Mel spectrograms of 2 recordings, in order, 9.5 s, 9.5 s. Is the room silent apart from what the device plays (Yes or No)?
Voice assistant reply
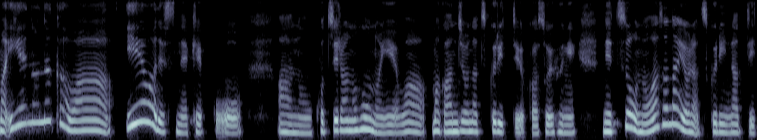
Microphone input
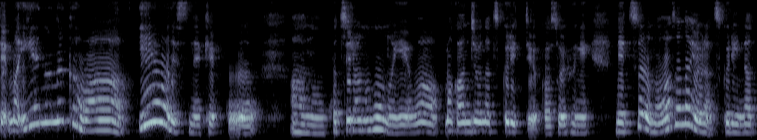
Yes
